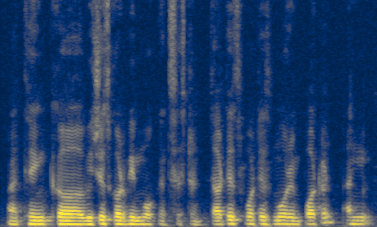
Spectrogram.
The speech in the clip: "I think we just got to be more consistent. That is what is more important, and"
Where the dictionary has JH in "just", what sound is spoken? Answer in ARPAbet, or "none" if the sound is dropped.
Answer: CH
